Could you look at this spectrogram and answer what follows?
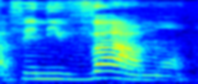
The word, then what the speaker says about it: venivamo: Como é que eu sei que o acento que aqui não existe, mas que a sílaba forte vai ser no vá, venivamo.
